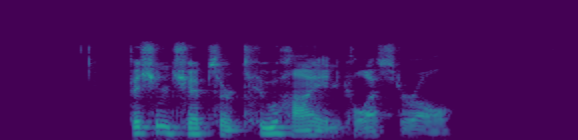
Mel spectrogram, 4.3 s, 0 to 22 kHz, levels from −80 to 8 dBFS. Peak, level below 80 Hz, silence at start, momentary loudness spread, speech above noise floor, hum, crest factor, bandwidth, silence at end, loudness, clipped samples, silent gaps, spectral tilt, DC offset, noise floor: -18 dBFS; -82 dBFS; 1 s; 13 LU; over 53 dB; none; 22 dB; 7.8 kHz; 1 s; -36 LUFS; under 0.1%; none; -3.5 dB/octave; under 0.1%; under -90 dBFS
